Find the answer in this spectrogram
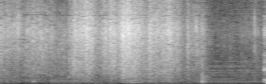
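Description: Paper and cardboard rustling as a gift box is handled, a rough crackling noise lasting about a second, over faint background music.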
